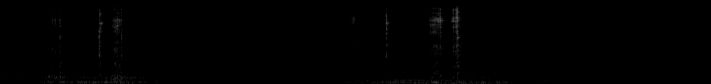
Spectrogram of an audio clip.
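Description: Scissors snipping through hair: a few short crisp cuts about a second in, then another cluster of four around four seconds in.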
